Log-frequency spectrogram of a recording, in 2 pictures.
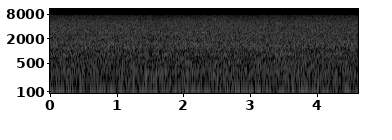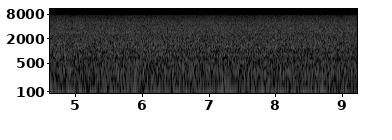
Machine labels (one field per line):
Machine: fan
